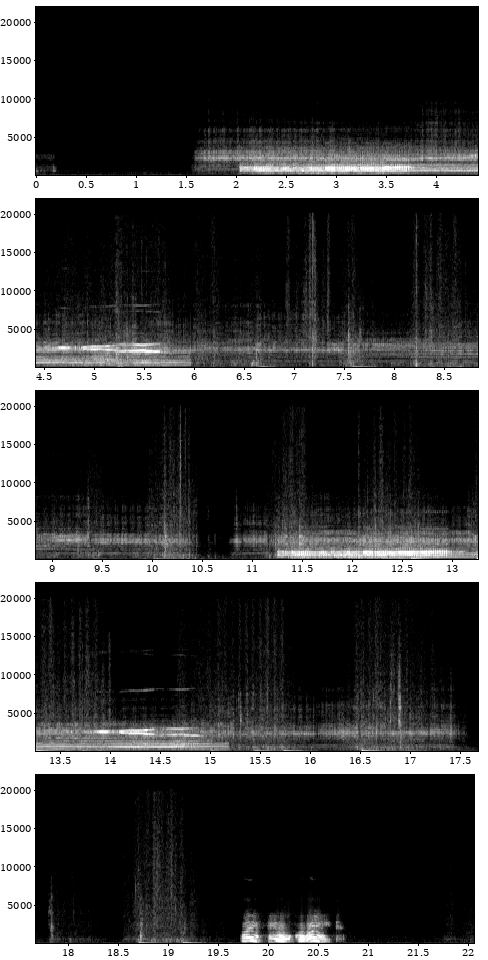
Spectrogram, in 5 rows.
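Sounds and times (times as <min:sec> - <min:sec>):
toy snoring through small speaker: 0:01.6 - 0:06.0, 0:11.2 - 0:15.2.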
